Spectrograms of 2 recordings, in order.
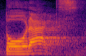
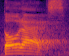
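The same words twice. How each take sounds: First: "Tórax" misread as to-RAX, stress on the last syllable; wrong final stress. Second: "Tórax" said TÓ-rax, falling after the first syllable; stress on first syllable. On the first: Teacher reads "Tórax" without its accent mark, stressed to-RAX. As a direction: lean on rax in "Tórax", pitch rising. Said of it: "Si lo dejo así, ¿qué dice acá?". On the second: Teacher reads "Tórax" with its accent mark, stressed TÓ-rax. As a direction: hit Tó in "Tórax", let rax drop. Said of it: "Lo tildo. Ahora sí, ¿qué dice?". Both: Shown as a demonstration.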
